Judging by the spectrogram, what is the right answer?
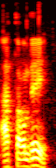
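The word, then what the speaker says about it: attends: formal way would be a tande or plural the d and the s is silent and then the plural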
